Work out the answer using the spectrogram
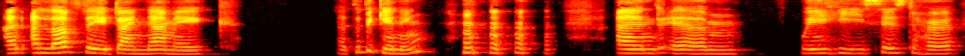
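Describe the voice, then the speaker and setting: A woman's voice: mid-range voice, fairly even intonation, slow, pauses often, fairly bright tone. Give me a curious woman interviewer from South Africa. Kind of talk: conversational interview.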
